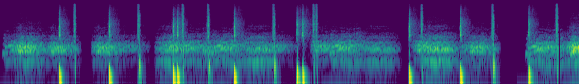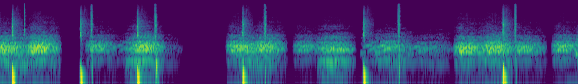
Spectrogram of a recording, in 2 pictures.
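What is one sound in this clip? Arrows strike with sharp thuds.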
